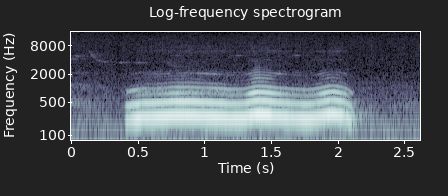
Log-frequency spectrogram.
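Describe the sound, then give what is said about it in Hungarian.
A person imitates a wolf's voice with one sustained, low, wavering howl lasting under two seconds, loud, with no other sound around it. “A róka újból a farkas hangját utánozta, úgy felelte a kunyhóból.”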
